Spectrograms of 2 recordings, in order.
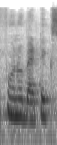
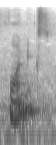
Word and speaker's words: phonics: फोनोबेटिक्स somewhere you find फोनोबेटिक्स and somewhere you find it फोनिक्स, बट the correct pronunciation is फोनिक्स.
